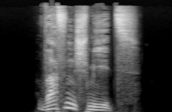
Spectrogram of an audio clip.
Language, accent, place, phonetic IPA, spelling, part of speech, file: German, Germany, Berlin, [ˈvafənˌʃmiːt͡s], Waffenschmieds, noun, De-Waffenschmieds.ogg
- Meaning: genitive of Waffenschmied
